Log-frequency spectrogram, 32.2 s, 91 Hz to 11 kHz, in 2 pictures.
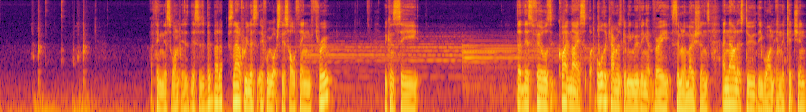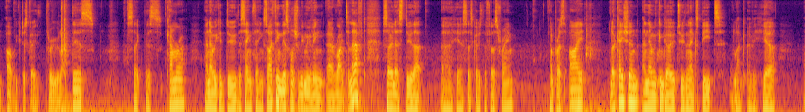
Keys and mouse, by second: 0.6 space, 0.9 click, 1.7 space, 3.5 space, 4.3 click, 11.9 space, 14.1 click, 14.7 middle click, 15.3 shift+middle click, 16.4 click, 17.3 KP_0, 19.4 click, 21.0 click, 24.6-27.0 drag, 27.8 i, 29.2-31.7 drag.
